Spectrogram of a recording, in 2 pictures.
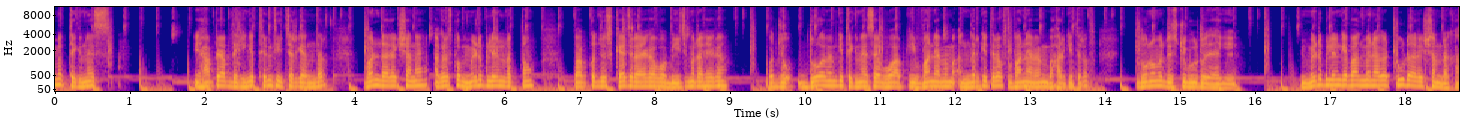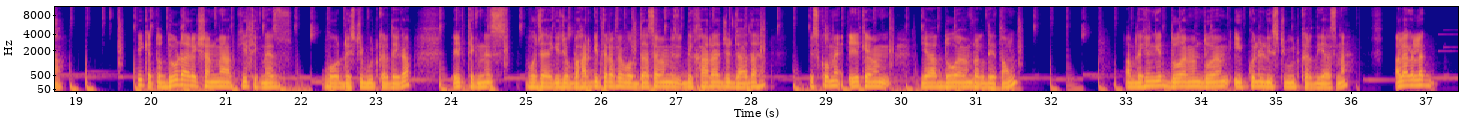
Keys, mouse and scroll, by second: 3.6 click, 16.3 click, 18.6 click, 27.3-30.1 drag, 32.2 click, 36.6 click.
